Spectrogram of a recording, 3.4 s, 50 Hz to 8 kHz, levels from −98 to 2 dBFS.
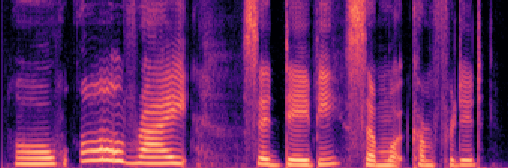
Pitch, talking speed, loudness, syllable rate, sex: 285 Hz, 125 wpm, -15 LUFS, 5.2 syllables/s, female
